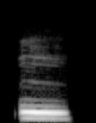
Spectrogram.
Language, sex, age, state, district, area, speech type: Manipuri, female, 60+, Manipur, Imphal East, rural, conversation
